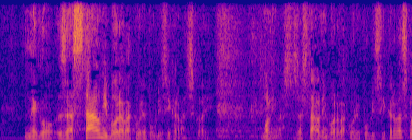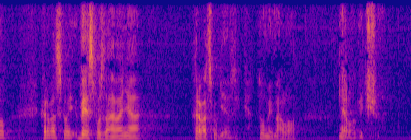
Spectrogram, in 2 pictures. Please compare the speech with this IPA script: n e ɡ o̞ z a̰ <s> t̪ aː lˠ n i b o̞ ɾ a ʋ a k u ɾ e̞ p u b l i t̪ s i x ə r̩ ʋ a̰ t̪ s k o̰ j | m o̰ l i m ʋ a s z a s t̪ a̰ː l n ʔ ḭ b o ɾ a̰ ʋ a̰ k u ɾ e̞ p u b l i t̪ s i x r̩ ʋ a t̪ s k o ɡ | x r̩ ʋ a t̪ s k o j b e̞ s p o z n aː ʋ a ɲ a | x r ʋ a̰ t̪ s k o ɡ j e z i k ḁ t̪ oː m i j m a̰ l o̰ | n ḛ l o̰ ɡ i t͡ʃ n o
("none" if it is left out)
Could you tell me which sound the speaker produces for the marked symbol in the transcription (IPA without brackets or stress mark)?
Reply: s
